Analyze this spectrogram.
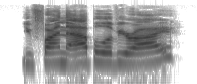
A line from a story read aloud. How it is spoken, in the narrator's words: called out to Dimitri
